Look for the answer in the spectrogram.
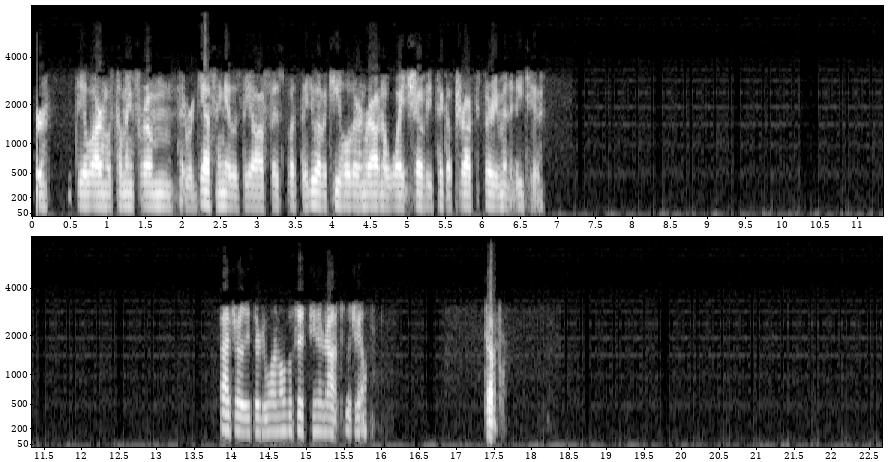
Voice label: Mesa Simulcast, Mesa PD, Police Dep; MESA PD 2 Centrl; MesaPoliceDep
